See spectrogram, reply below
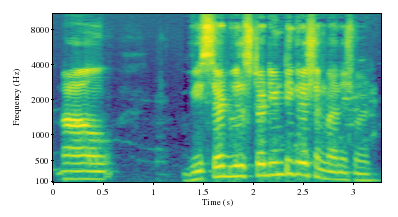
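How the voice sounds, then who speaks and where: A man's voice: high voice, big pitch swings, moderate pace. A man whose first language is Urdu, teaching a project management class and prodding students with questions.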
